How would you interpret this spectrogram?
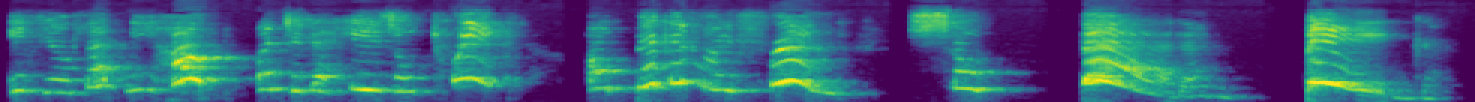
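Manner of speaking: very high, fast, squeaky mouse voice; a clever little mouse talking fast; high mouse slowing on bad and big. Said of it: "said the mouse".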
